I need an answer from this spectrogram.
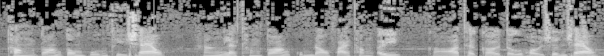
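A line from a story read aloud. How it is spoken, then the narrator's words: Bitter-laughing mutter. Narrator (Vietnamese): Bàn thái sư cười khổ, lẩm bẩm một câu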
